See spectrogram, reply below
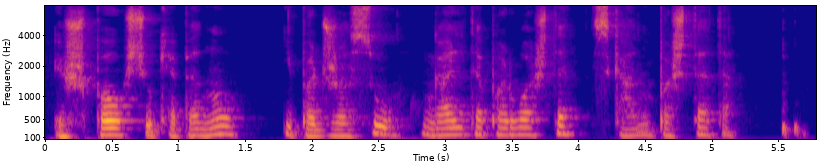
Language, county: Lithuanian, Kaunas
